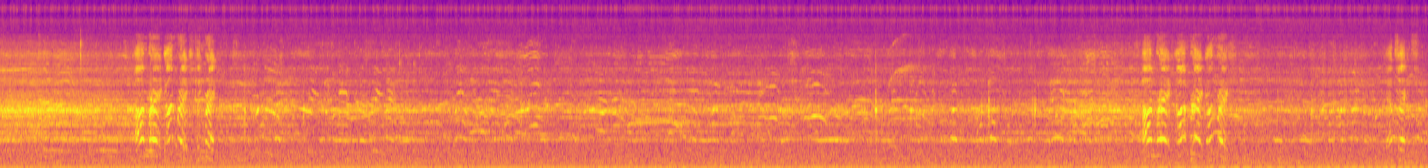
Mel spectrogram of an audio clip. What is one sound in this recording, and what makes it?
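A crowd cheers and roars through a loudspeaker, swelling in short bursts.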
